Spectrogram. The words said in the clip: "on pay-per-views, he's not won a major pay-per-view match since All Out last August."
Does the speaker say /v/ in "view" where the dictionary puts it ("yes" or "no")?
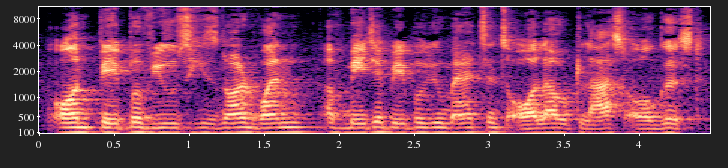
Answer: yes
